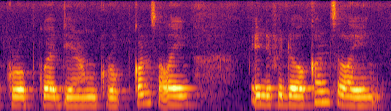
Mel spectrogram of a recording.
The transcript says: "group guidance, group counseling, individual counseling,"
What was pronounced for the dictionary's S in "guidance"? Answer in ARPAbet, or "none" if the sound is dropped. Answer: none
